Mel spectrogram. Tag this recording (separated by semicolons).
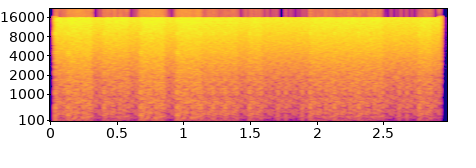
big; c64; chiptunes; drums; glitch; kitchen; little; lsdj; me; melody; my; nanoloop; sounds; table; today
